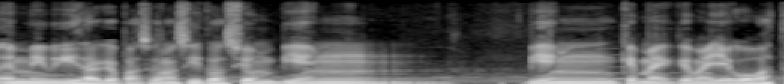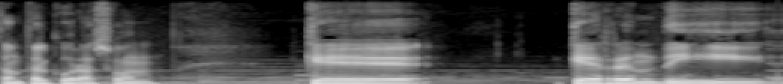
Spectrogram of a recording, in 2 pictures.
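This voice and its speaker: Young man telling an earnest testimony. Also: medium pitch. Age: young adult. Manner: earnest, emotional storytelling with repetitions. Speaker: guest sharing his testimony. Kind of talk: personal faith testimony.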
